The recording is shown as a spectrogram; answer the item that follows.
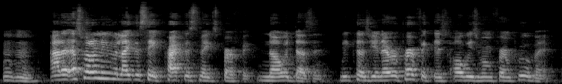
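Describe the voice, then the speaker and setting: Speaking fast with lively intonation, this woman has a lowish, sharp voice. She's a forty-something motivational speaker on a live stream who encourages listeners and checks in often with "okay?" and "right?"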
